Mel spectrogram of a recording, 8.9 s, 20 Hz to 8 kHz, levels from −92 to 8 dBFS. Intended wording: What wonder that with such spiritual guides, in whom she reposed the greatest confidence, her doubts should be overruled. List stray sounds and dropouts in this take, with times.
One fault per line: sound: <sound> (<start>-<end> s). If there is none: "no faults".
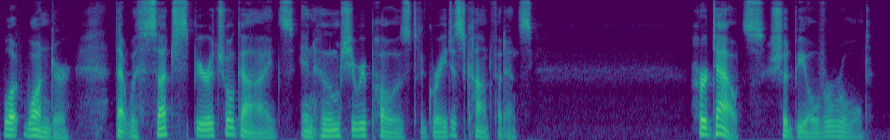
no faults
